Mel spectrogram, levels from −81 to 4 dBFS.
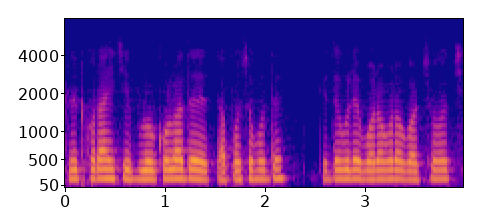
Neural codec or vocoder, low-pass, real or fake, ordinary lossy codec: codec, 16 kHz, 0.9 kbps, LongCat-Audio-Codec; none; fake; none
